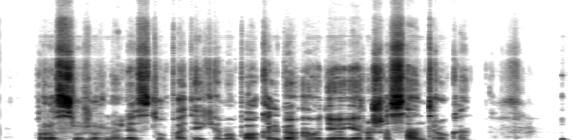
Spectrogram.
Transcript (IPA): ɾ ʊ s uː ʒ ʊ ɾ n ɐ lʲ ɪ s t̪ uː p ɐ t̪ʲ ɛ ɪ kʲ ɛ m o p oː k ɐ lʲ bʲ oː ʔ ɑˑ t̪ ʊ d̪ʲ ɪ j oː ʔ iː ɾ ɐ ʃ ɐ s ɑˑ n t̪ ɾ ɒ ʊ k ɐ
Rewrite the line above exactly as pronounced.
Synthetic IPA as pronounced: ɾ ʊ s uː ʒ ʊ ɾ n ɐ lʲ ɪ s t̪ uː p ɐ t̪ʲ ɛ ɪ kʲ ɛ m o p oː k ɐ lʲ bʲ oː ʔ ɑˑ ʊ d̪ʲ ɪ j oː ʔ iː ɾ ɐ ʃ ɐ s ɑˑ n t̪ ɾ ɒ ʊ k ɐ

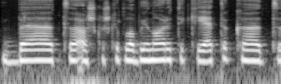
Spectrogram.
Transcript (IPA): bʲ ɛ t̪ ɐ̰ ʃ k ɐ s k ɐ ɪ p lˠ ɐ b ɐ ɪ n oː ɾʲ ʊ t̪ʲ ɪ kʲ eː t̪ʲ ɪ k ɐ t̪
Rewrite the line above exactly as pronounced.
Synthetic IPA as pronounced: bʲ ɛ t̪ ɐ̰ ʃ k ɐ ʃ k ɐ ɪ p lˠ ɐ b ɐ ɪ n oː ɾʲ ʊ t̪ʲ ɪ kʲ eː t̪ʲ ɪ k ɐ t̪

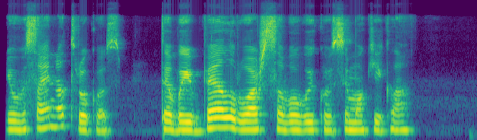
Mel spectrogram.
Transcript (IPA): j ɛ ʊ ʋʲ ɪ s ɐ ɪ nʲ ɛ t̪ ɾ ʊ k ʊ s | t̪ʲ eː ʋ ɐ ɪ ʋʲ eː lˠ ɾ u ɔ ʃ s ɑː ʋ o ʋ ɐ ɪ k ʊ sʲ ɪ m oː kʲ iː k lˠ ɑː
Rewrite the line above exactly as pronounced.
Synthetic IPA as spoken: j ɛ ʊ ʋʲ ɪ s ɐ ɪ nʲ ɛ t̪ ɾ ʊ k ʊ s | t̪ʲ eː ʋ ɐ ɪ ʋʲ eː lˠ ɾ u ɔ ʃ s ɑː ʋ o ʋ ɐ ɪ k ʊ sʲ ɪ m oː kʲ iː k lˠ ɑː

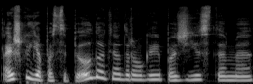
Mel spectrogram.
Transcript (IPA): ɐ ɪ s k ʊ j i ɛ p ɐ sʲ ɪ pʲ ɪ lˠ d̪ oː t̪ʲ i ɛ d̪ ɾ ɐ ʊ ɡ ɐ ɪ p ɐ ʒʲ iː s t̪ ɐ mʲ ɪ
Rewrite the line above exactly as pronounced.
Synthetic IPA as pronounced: ɐ ɪ ʃ k ʊ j i ɛ p ɐ sʲ ɪ pʲ ɪ lˠ d̪ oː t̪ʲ i ɛ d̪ ɾ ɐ ʊ ɡ ɐ ɪ p ɐ ʒʲ iː s t̪ ɐ mʲ ɪ

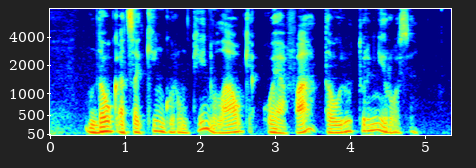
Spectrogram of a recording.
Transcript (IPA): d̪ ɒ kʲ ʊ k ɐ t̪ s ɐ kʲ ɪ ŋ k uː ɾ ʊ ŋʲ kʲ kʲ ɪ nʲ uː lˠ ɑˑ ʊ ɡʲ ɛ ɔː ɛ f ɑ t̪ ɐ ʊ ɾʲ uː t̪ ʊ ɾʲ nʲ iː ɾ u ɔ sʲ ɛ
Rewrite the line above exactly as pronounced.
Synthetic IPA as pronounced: d̪ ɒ ʊ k ɐ t̪ s ɐ kʲ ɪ ŋ ɡ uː ɾ ʊ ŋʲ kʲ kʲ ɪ nʲ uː lˠ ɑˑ ʊ kʲ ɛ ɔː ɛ f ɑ t̪ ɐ ʊ ɾʲ uː t̪ ʊ ɾʲ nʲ iː ɾ u ɔ sʲ ɛ

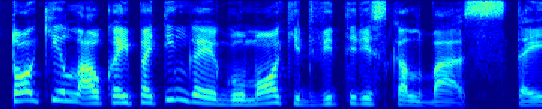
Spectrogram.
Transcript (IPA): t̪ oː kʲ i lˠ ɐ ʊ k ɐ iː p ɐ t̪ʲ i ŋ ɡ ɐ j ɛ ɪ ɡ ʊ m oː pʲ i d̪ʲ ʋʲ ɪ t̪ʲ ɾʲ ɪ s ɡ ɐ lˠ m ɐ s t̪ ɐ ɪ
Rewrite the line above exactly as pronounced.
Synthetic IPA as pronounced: t̪ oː kʲ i lˠ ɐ ʊ k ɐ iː p ɐ t̪ʲ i ŋ ɡ ɐ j ɛ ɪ ɡ ʊ m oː kʲ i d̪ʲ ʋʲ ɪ t̪ʲ ɾʲ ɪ s k ɐ lˠ b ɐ s t̪ ɐ ɪ

